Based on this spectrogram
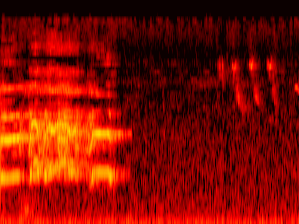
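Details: Wild Red Junglefowl crowing while perched in forest trees. One rich, harmonic crow of just over a second opens the recording, followed by quiet high chirps from small birds in the forest ambience.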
